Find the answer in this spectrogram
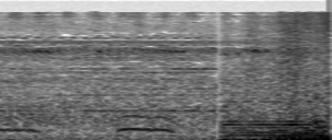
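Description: An owl hooting twice, about a second apart, against a quiet night-forest background. About one and a half seconds in, a loud, low musical swell comes in suddenly and grows.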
